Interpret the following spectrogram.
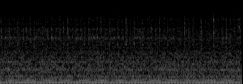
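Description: Pickup truck engine idling, a low steady hum with a faint regular pulse.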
